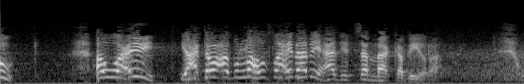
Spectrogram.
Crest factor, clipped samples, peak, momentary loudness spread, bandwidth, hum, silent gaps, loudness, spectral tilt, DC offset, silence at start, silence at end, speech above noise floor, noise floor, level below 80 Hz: 14 dB; under 0.1%; -4 dBFS; 15 LU; 7.4 kHz; none; none; -16 LUFS; -4 dB/octave; 0.5%; 0 s; 0 s; 30 dB; -47 dBFS; -56 dBFS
